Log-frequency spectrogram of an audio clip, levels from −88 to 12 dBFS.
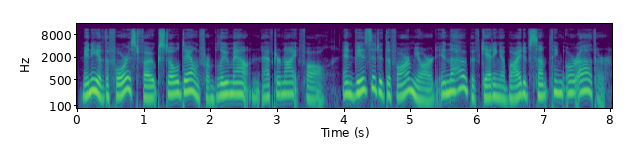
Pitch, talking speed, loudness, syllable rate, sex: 200 Hz, 200 wpm, -17 LUFS, 5.2 syllables/s, female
